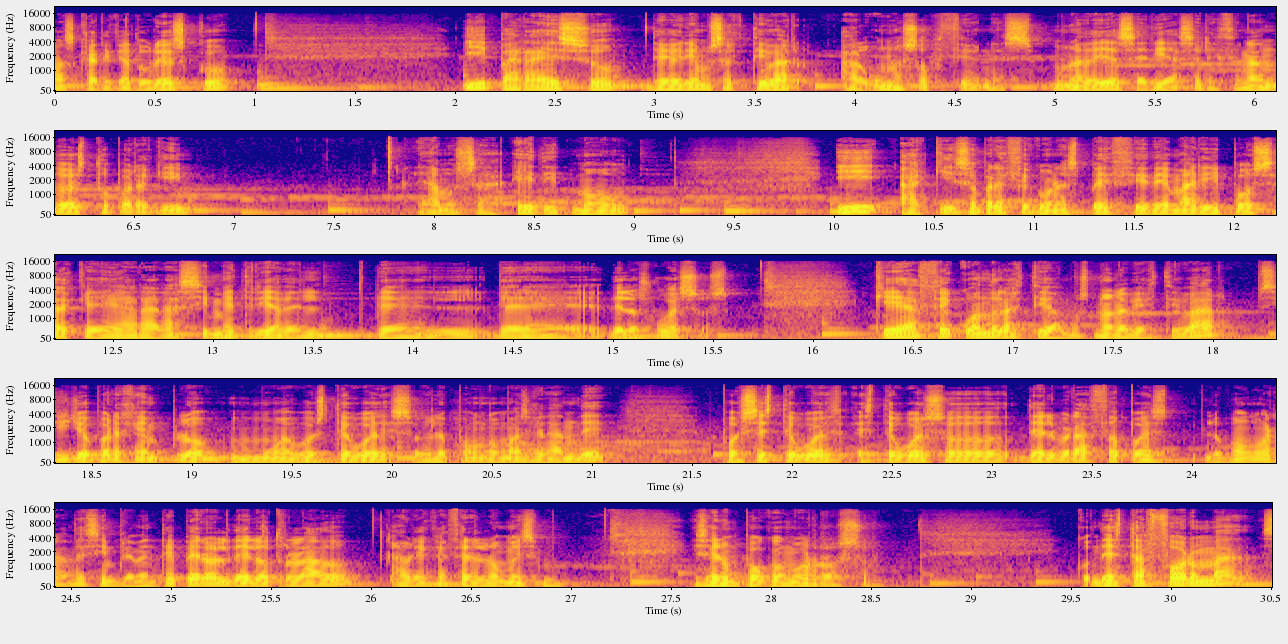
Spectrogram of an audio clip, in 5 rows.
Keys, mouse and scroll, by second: 5.6 right click, 7.6 click, 17.9 click, 18.8 right click, 20.3 s, 28.2 ctrl+z, 29.5 right click.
